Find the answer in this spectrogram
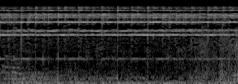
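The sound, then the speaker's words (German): A bell rings continuously and loudly for the whole stretch, signalling the end of a story, a bright, shrill metallic tone with a rapid rattling pulse and no voices over it. “Und sie freuten sich so lange, bis die Glocke ertönte und die Geschichte für beendet erklärte.”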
